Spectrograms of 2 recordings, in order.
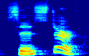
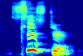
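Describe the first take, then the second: First: SISTER softer, "sis" and "ter" apart; split into syllables. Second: Said in the usual way. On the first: Shown as a demonstration. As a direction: break "sister" into two gentle beats. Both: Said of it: "Two syllables".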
